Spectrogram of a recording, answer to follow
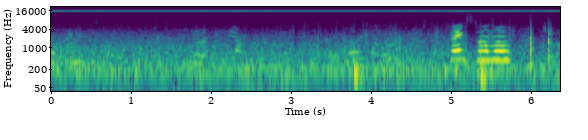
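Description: A small open boat's motor idling steadily, with water and wind noise around it. Short bursts of people's voices come in near the end.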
